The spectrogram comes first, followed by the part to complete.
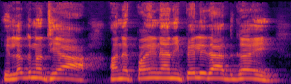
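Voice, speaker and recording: High-voiced Kathiyawadi comic, chuckling. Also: male voice, a little slow, warm tone. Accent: Kathiyawadi Gujarati. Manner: chuckles through punchlines, repeats catchphrases. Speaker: stand-up comedian. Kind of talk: live joke-telling on stage. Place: live stage show with audience.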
